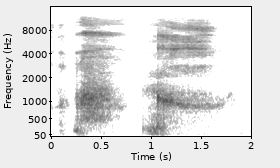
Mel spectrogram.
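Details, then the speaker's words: Imitated snoring demonstrating the typical snoring sounds a child may make, in the context of childhood sleep-disordered breathing and obstructive sleep apnoea. "so the typical sounds that your child might make are the usual snoring"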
